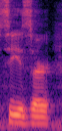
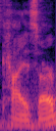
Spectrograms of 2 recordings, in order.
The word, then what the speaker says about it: Caesar: it Kaisar instead of Caesar, uh, one, in the games they do pronounce it correctly as Kaisar because in the original Latin it was Kaisar.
